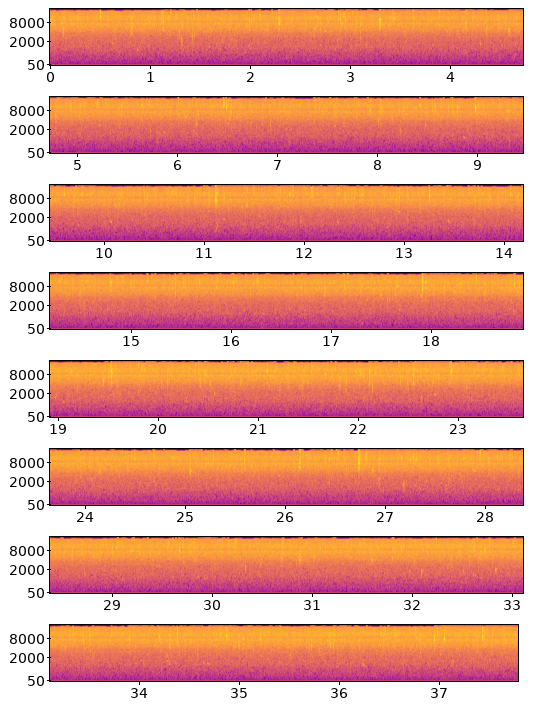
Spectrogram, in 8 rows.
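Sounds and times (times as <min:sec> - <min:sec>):
strong steady rain: 0:00.0 - 0:37.7.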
